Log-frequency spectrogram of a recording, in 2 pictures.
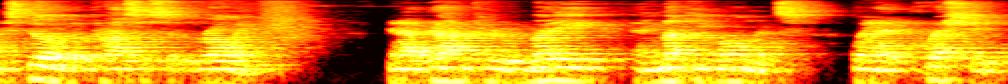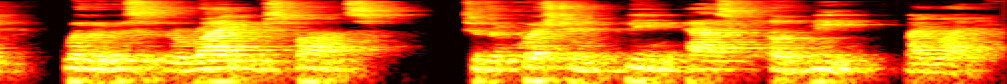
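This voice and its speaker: Flat, monotone speech comes at a fairly slow pace, with audible room echo. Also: man, medium pitch for a man. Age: 60s. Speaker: Zen priest giving a Dharma talk. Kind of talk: Dharma talk.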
